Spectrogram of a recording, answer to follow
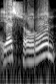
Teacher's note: يشعرون، الكلمة كلها مرققة ما عدا الراء مفخمة. يشعرون والشين نراعي فيها التفشي، التفشي والرخاوة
